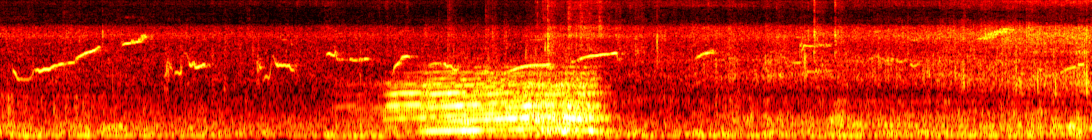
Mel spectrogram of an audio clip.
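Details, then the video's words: Tame fat bull calling a female while a herd of cows is driven in the afternoon; one harmonic moo lasting about a second, rising then steady, with many birds chirping and whistling around it. "The funny sound of a fat cow calling the female"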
